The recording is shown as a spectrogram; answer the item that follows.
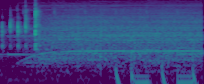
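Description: A mini handheld fan whirs steadily and close by, its motor drone holding throughout, with a few sharp taps at the start and soft low thumps further on.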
